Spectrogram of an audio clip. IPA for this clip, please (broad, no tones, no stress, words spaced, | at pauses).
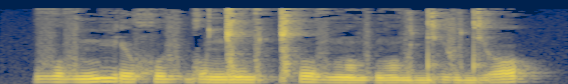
vovŋiɾe χʷivɡoŋ͡ǀũv ǀʰovŋɔ̃v ɡɔ̃vdʲevdʲɔ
